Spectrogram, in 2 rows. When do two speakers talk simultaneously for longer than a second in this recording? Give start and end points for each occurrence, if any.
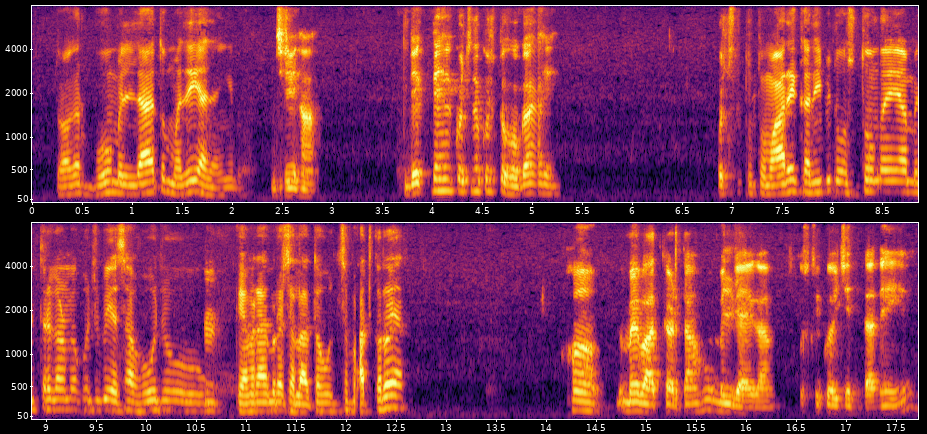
none

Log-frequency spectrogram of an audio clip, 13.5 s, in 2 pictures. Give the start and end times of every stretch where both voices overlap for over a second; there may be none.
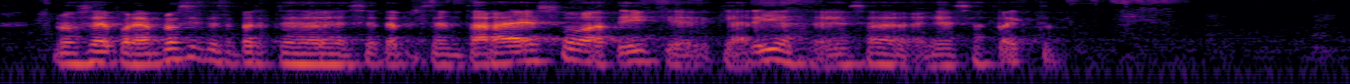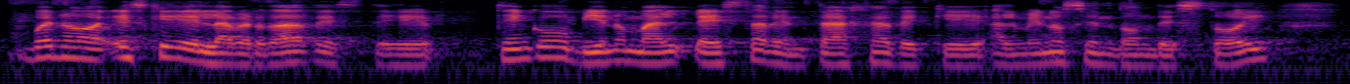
none

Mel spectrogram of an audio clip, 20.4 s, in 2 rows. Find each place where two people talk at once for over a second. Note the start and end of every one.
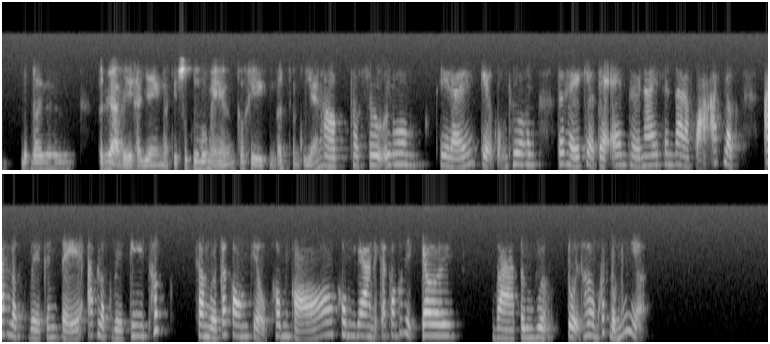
none

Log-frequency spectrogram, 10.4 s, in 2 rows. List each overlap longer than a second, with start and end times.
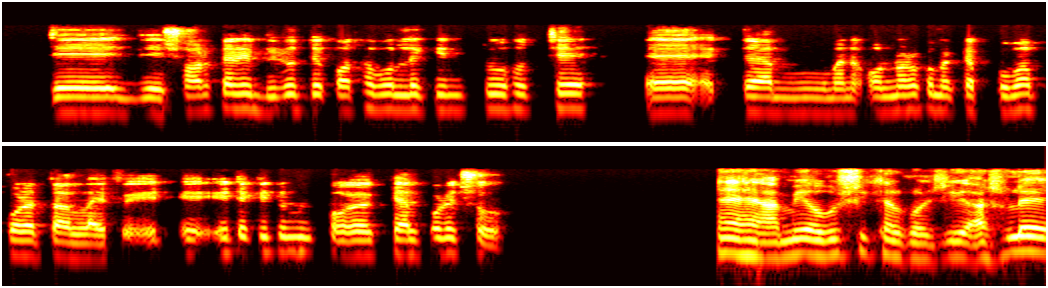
none

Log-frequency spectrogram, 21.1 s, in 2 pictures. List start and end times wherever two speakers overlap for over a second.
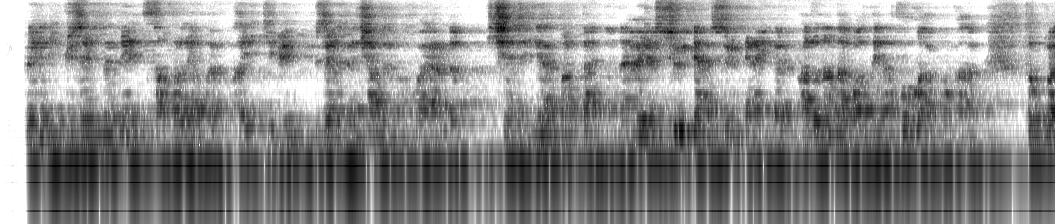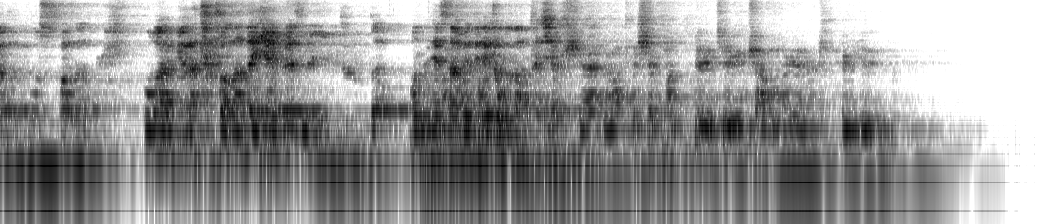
14.7-16.2

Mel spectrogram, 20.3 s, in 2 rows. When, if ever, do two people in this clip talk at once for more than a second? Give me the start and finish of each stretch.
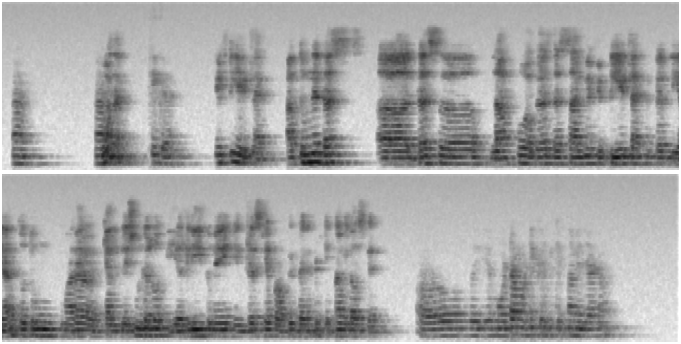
none

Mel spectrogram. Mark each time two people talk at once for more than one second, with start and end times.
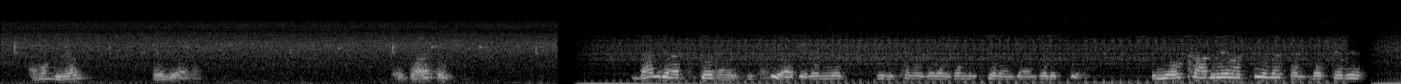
6.5-7.7

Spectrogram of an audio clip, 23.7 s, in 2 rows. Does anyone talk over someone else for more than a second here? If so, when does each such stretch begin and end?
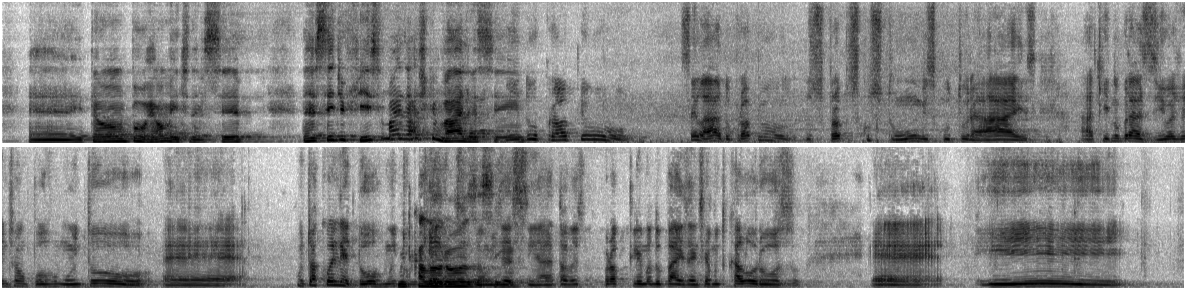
15.8-17.0

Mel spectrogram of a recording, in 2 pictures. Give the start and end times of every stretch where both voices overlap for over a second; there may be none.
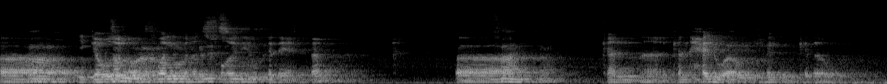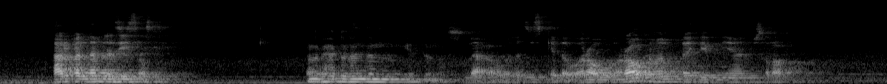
1.1-2.6

